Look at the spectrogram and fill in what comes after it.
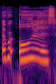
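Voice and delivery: words stretched by a yawn. Talking about being older with another kid, speaking through a yawn. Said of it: "Sorry, yawning".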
